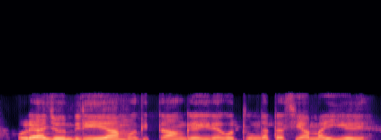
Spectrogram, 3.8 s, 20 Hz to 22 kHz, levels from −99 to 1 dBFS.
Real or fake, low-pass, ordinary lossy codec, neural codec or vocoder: fake; 7.2 kHz; none; codec, 16 kHz, 4 kbps, X-Codec, HuBERT features, trained on general audio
